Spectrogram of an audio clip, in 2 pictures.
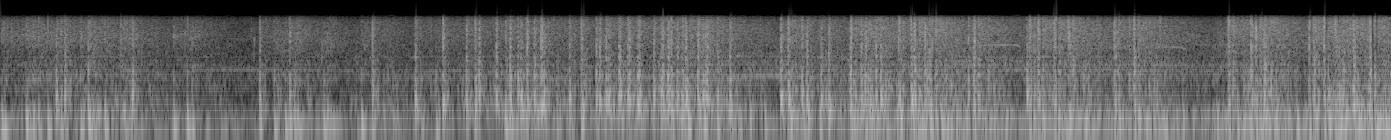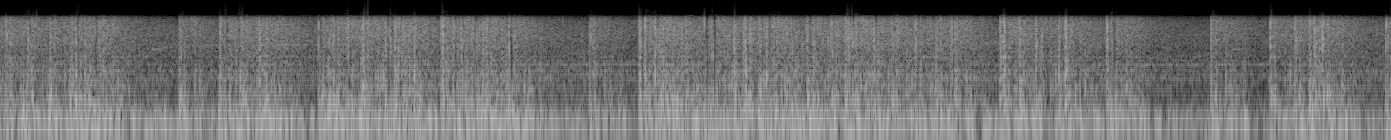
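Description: Aerial fireworks finale barrage: shells burst in rapid, overlapping succession with no pause, a dense string of low booms and crackles.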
